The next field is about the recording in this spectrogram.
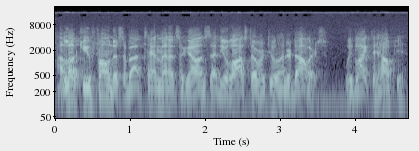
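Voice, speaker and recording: A man playing a brisk, practical police detective partner in a 1950s crime drama, with a businesslike manner. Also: lowish voice, a bit bright, natural voice. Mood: brisk, firm. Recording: slightly noisy old 1950s soundtrack.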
